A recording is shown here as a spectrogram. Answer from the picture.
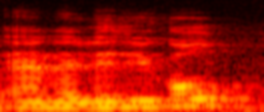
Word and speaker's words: analytical: can see it here the third syllable is the stress syllable the one that receives the stress compared with other syllables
